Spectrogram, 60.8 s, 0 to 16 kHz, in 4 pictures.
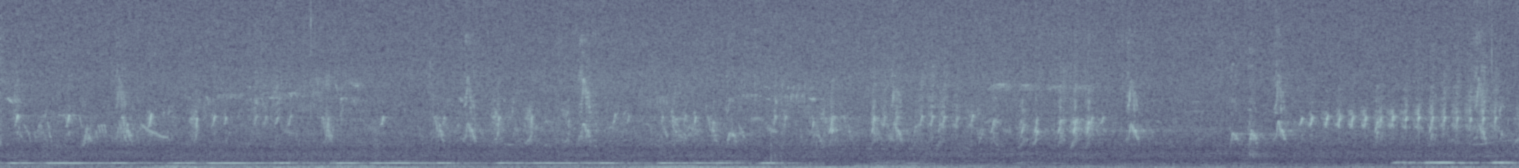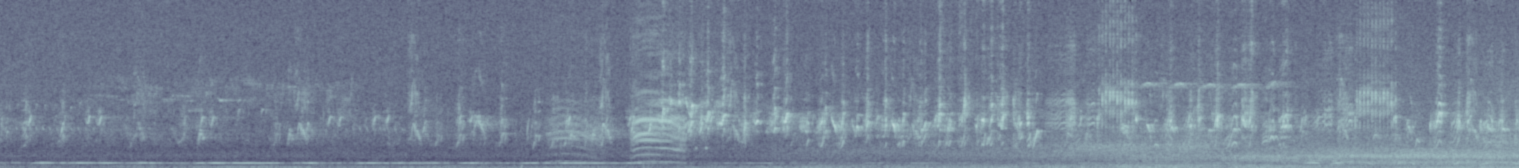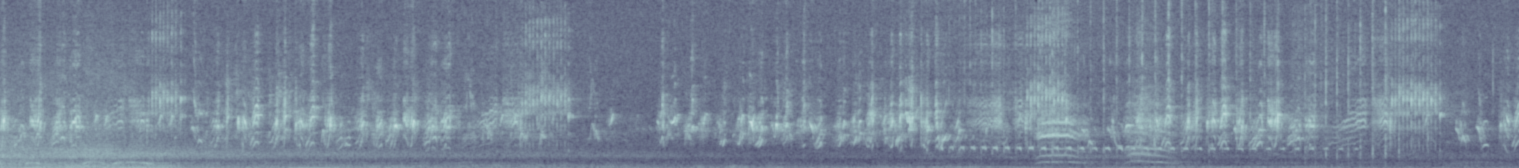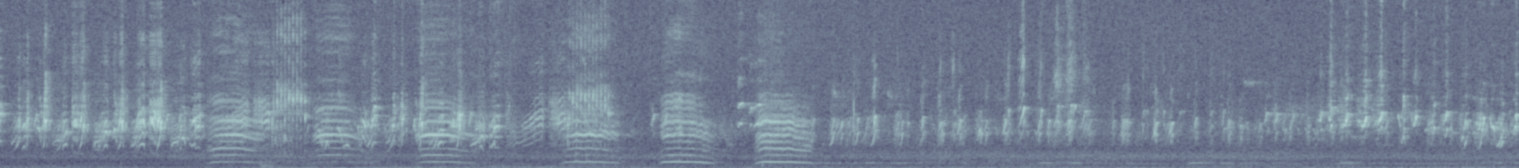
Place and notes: Chamesson, France - Turtledoves
In this small village of the Burgundy area, we are in a very old wash-house. Just near, turtledoves are singing a very throbbing vocal. Around, swallows are moving fast and singing on an electric wire.
31 July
